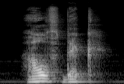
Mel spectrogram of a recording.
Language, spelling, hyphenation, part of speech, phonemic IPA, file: Dutch, halfdek, half‧dek, noun, /ˈɦɑlf.dɛk/, Nl-halfdek.ogg
- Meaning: halfdeck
